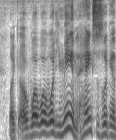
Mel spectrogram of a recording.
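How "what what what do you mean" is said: put-on stunned, stammering child voice, higher pitch. Retelling how a kid reacted when a mall cop called him: imitating a stunned, stammering kid. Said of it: "the emo kid is practically speechless".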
